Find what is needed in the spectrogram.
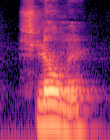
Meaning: inflection of sloom: 1. masculine/feminine singular attributive 2. definite neuter singular attributive 3. plural attributive
- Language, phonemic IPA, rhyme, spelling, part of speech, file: Dutch, /ˈsloː.mə/, -oːmə, slome, adjective, Nl-slome.ogg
